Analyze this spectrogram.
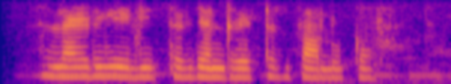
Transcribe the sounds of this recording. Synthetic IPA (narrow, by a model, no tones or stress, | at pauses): laɪɽeliʈəɾd͡ʒənɾeːʈəɾt͡ʃaːlukəɾ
